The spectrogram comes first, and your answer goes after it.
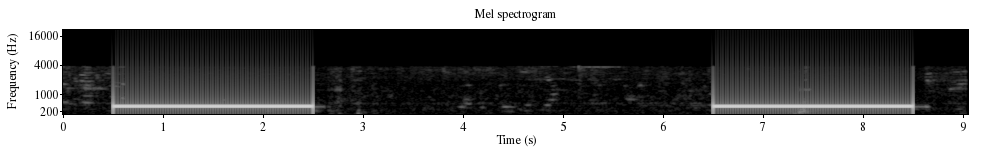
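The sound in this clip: Ringback tone of an unanswered telephone call: two long, steady, mid-pitched tones, each about two seconds, separated by a pause of several seconds of near silence.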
